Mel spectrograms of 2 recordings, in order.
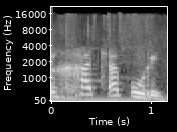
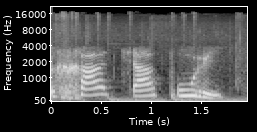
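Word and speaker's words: khachapuri: Exactement, mais je prononcerais plutôt le kacha pourri.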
